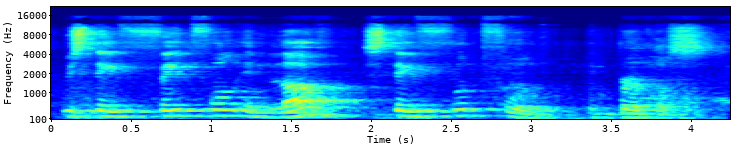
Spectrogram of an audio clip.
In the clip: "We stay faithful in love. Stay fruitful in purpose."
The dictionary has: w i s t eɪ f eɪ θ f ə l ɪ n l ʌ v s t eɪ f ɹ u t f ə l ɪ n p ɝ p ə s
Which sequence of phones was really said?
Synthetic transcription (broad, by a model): w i s t eɪ f eɪ t f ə l ɪ n l ʌ v s t eɪ f ɹ u t f ə l ɪ n p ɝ p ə s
